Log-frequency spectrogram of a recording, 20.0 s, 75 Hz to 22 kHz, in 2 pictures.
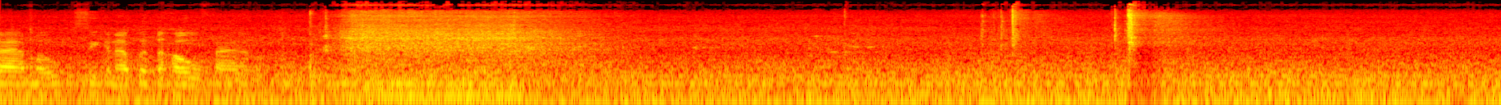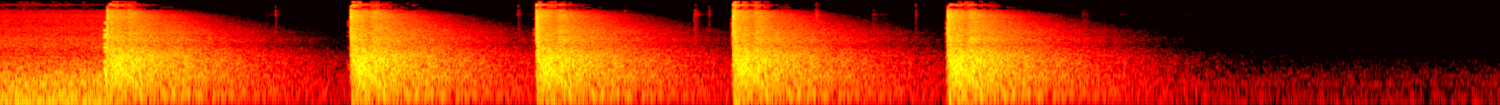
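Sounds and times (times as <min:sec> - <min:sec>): pistol shots echoing: 0:10.7 - 0:11.7, 0:12.3 - 0:17.5.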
